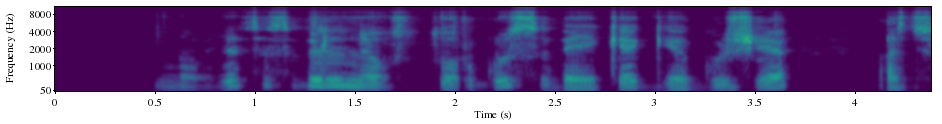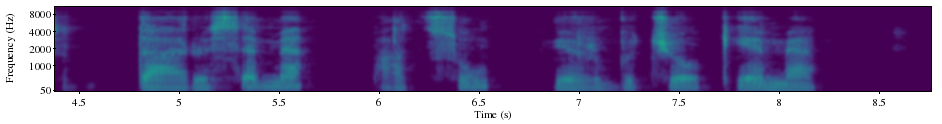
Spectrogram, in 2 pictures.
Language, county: Lithuanian, Marijampolė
